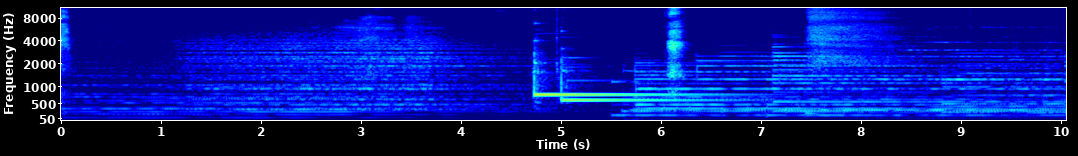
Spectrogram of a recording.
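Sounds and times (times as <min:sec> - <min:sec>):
soft background music: 0:00.0 - 0:10.0
two-tone doorbell ringing: 0:04.8 - 0:06.4.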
